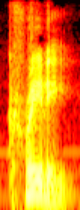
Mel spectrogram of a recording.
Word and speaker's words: critical: 那么这边有一个单词叫 critical, critical 指的是关键的，在关键的时刻，人生的关键的时刻 ,crit 发 d 这个发音 ,critical, critical,舌尖抵住你的上齿龈 ,critical moments, moments 跟 of 有一个连叫 moments of their life.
